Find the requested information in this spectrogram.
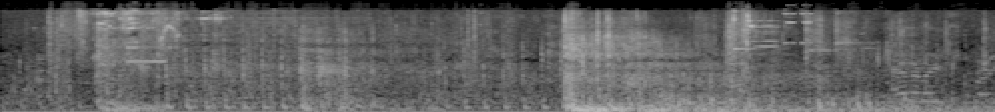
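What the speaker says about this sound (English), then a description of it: "Concussion grenade out." Concussion grenade exploding in a video game, a heavy boom partway through amid ongoing battle noise and scattered gunfire, with a player's voice talking over the action.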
